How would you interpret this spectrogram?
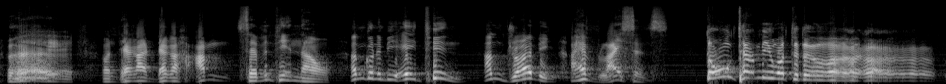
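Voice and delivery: put-on loud, stretched-out whiny teen protest; rebellious teen. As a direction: drag out each word like a sulky seventeen-year-old. Voicing the teenage son's protest. (느리고 크게 투덜대는 십대 아들 흉내)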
